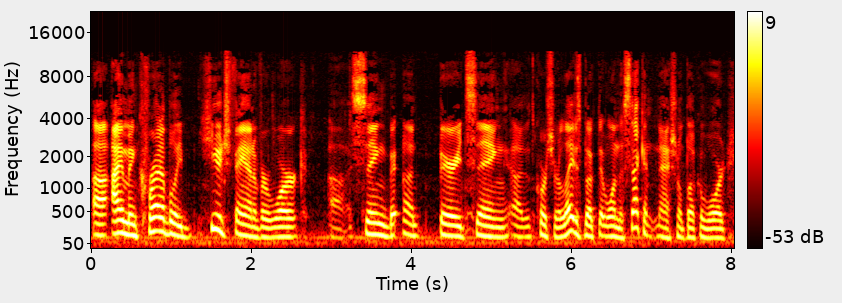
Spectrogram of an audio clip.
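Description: Using an ordinary speaking voice with an American accent, a man talks at a moderate pace and fairly high pitch, with ordinary pitch variation and hardly any pauses. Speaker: radio host. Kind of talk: radio interview. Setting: studio.

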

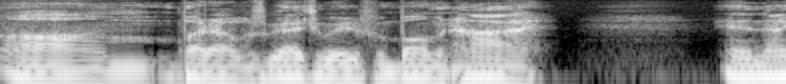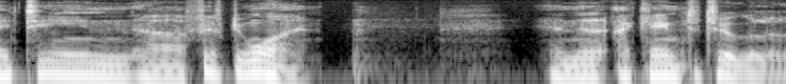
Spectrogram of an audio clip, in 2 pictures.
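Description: With a Mississippi accent, a man talks at a fairly slow pace in a dark, mellow tone, using ordinary pitch variation and long, frequent pauses, on a very clean recording with a silent background. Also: medium pitch for a man. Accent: US South (Mississippi). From Mississippi Delta. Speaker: retired biochemist and educator. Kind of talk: interview. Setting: studio.

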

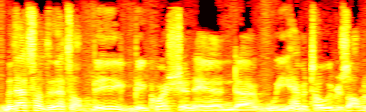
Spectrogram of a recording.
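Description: The speaker's pitch varies in an ordinary way. Noticeable background noise runs underneath. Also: man. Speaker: law professor. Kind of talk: radio call-in show. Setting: remote call. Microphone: Skype line.

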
